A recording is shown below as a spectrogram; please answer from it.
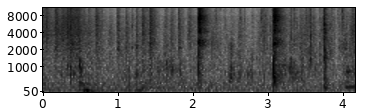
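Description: Light rustling and handling noise with a few sharp clicks, the two loudest about a second apart.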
